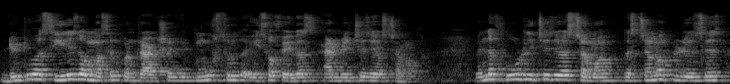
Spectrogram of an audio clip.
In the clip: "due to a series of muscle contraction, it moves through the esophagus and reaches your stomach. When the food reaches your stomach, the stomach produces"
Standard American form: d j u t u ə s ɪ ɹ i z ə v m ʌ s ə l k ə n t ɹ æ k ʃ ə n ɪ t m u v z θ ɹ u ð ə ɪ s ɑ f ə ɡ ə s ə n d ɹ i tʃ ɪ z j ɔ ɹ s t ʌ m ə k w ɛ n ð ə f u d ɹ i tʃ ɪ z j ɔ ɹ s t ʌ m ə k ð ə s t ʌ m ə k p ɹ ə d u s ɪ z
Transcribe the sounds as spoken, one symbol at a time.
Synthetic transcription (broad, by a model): d j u t u ə s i ɹ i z ə v m ʌ s ə l k ə n t ɹ æ k ʃ ə n ɪ t m u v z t ɹ u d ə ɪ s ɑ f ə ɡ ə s ə n d ɹ i tʃ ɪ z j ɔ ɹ s t ʌ m ə k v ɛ n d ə f u d ɹ i tʃ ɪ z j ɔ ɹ s t ʌ m ə k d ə s t ʌ m ə k p ɹ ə d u s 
